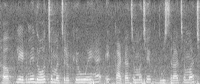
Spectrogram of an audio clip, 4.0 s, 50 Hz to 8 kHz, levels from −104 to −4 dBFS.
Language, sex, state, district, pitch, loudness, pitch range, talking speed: Hindi, female, Punjab, Pathankot, 230 Hz, -15 LUFS, 200-255 Hz, 210 wpm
